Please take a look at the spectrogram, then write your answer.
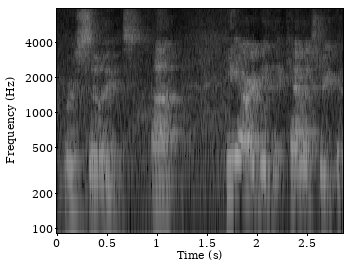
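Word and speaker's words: Berzelius: on the mechanistic side is jacob brazilian site they've been pronouncing that incorrectly so Jacob bruseles he argued that chemistry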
